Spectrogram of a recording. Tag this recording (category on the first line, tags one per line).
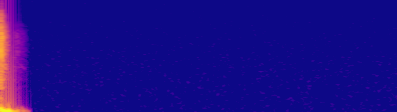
Instrument samples > Percussion
drumkit
sample
trigger
kick
kickdrum
drums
